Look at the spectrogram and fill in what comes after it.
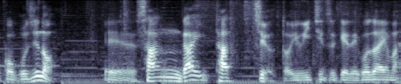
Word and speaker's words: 塔頭: これを禅宗では特に塔頭と読みます。塔の頭と書いて塔頭というんですけども、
